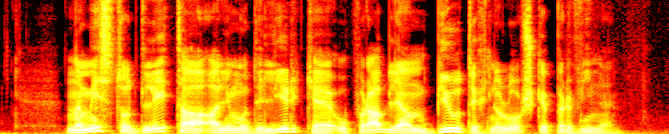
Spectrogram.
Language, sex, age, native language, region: Slovenian, male, 18-29, Slovenian, Pomurje region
